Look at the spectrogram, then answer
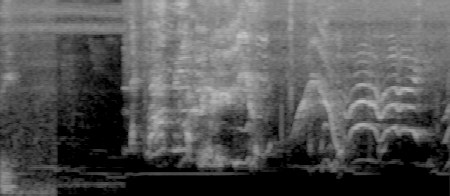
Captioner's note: kids giggle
